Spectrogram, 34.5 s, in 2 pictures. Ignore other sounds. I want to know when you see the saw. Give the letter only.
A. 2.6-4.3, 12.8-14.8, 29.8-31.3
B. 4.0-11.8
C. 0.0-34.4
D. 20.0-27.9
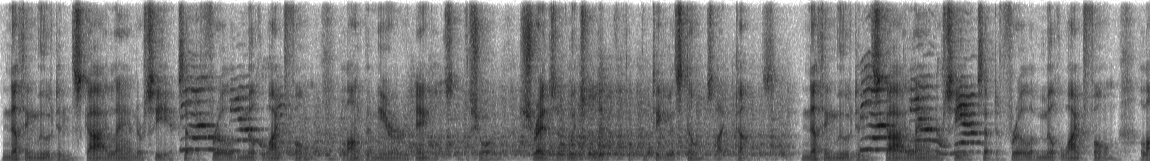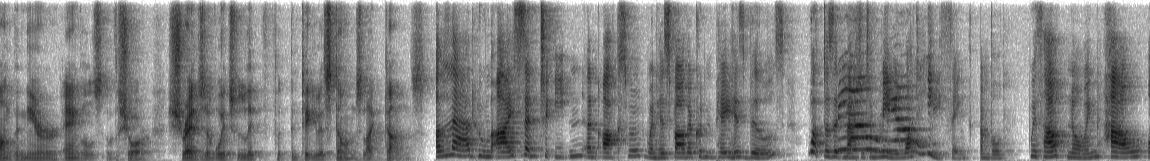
B.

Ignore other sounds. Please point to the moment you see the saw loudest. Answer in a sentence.
The loudest moment of the saw is at 9 seconds.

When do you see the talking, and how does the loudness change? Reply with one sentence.
The talking can be heard from 0.0 to 34.4 s, at a steady volume.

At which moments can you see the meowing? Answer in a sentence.
You can hear the meowing from 2.6 to 4.3 s, from 12.8 to 14.8 s and from 29.8 to 31.3 s.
